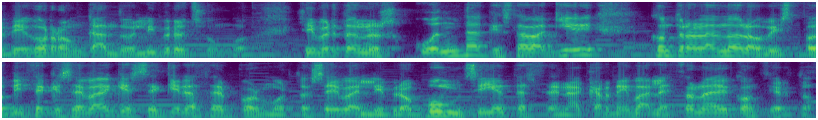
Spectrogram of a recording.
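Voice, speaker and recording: A man recapping a role-playing session in quick, clipped, telegraphic phrases, jumping in and out of character voices, over soft guitar music. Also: medium pitch. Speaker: player recapping the campaign. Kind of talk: rapid comic session recap.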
